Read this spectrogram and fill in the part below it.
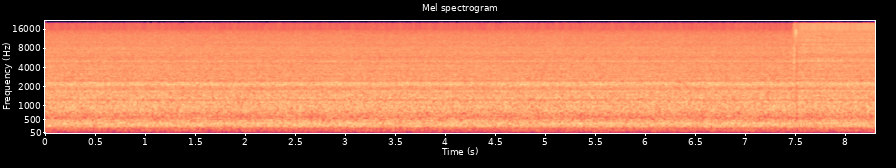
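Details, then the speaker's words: Riello oil burner with a new control box and a 75 45 nozzle fitted where 75 60 is correct. The fan and pump hiss steadily but no flame catches. The inside was found clean, so the wrong nozzle is suspected, unconfirmed. "no she didn't fire she was kinda look at wanted to go open this thing up see what it looks like in there"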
